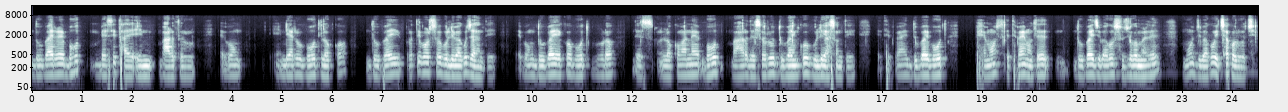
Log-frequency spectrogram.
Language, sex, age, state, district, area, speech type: Odia, male, 30-45, Odisha, Kandhamal, rural, spontaneous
